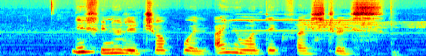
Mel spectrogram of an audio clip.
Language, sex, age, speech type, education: Nigerian Pidgin, female, 15-29, spontaneous, tertiary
